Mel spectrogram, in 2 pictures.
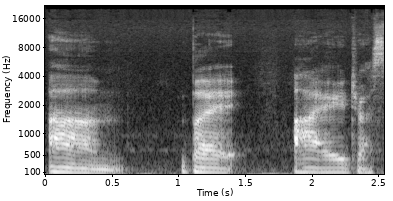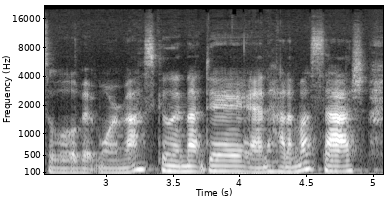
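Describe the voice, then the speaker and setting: At a moderate pace, a man with a fairly low pitch and a bright, sharp tone shows ordinary pitch variation. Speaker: guest from local pride organization. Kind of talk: casual chat. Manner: vocally flamboyant.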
